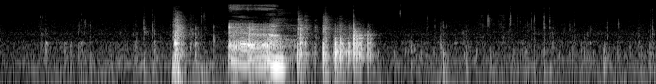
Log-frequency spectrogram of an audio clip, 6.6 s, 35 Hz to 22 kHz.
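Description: Hands working the head off a 1/6 scale action figure: light clicks and rubbing, with a sharp click a little under two seconds in. A short wordless vocal noise, the loudest sound, follows the click.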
